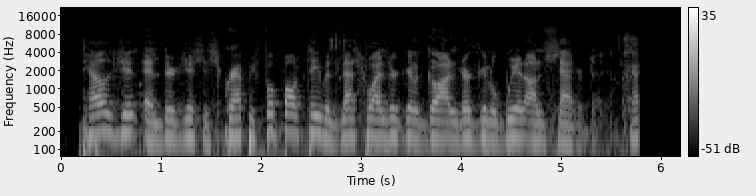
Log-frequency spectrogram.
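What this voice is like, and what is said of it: Imitates another person's voice. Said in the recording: “someone doing an impression of the Wolves. It's actually pretty good.”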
